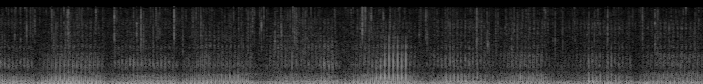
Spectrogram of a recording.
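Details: Low, throaty purr of a cat set against a crackling fireplace, the rumble rising and falling in regular breathing cycles while bright clicking pops of burning wood scatter across it.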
